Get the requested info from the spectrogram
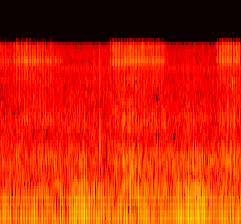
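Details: Continuous low purring of a cat, the deep rumble swelling and easing in slow breathing cycles while a faint breathy hiss alternates with it.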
